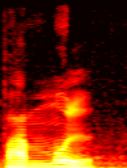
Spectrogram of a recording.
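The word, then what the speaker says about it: 밥물: Terus di sini ada apa? Bab yaitu bacanya pamul ya, pamul itu adalah air nasi atau air tajin juga bisa ya.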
